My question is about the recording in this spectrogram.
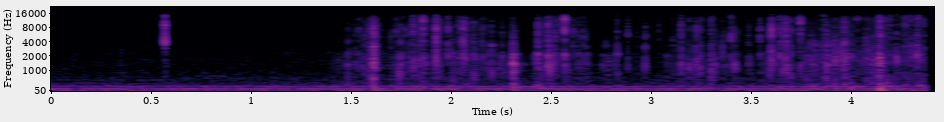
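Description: Clear plastic product packaging crinkling as it is handled right next to the microphone: a quick, irregular run of crackles starting about a second and a half in, over a steady low electrical hum.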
